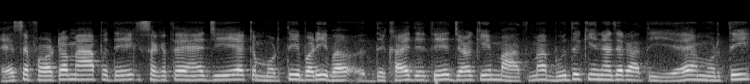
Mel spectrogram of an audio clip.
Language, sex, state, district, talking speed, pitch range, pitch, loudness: Hindi, male, Bihar, Begusarai, 190 wpm, 200-220 Hz, 210 Hz, -16 LUFS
